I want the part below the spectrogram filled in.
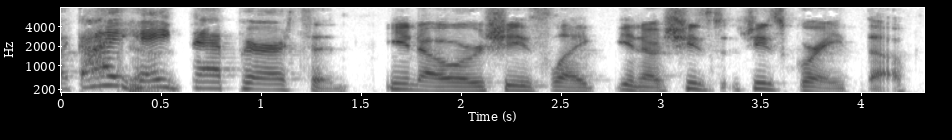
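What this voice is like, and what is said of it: Put-on New York accent. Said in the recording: “You even did the New York accent that I know from film.”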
